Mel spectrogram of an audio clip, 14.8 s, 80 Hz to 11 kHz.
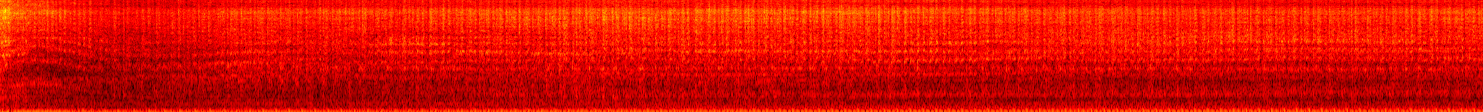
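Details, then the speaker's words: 1968 Chevelle with a junkyard stock 350 and a blower: fires on the first turn and settles to a deep, even burble with no ticking or stumble. Sounds like a plain 350 at the rear, with blower whine up front. Idle is clean. "so car doesn't really sound the best I mean back here it just sounds like a 350 nothing crazy but when you come up front here you can really hear that that blower wine"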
